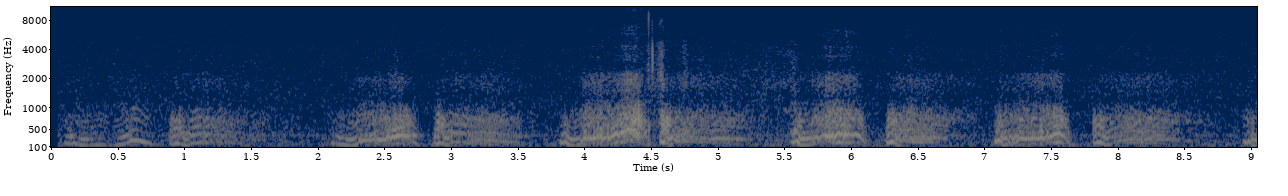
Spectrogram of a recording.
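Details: Sleeping baby snoring: soft, rattly, rhythmic breathing, about one breath every one to two seconds.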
